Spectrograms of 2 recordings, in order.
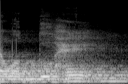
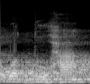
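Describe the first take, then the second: First: The word ends in a vowel leaning toward 'e'. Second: The word ends in an open 'a' vowel. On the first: "bacanya wadduhe. Ini namanya imalah" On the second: "mereka nggak bisa baca wadduha"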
